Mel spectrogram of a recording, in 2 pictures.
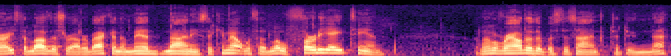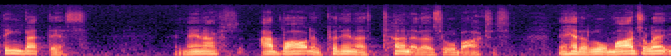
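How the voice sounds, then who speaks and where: A man's voice: fairly high pitch, darkish tone. A middle-aged man teaching a technical class in a conversational way, telling anecdotes and asking rhetorical questions. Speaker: instructor. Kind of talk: technical lecture.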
